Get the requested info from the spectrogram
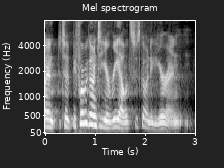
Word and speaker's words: urea: Is that how you say it, urea or urea? – Mm-hmm. Yeah, that's urea. Cool.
